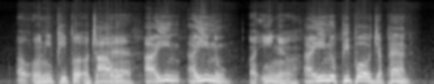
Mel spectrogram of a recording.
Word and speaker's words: Ainu: Ainu. Ainu. Ainu people of Japan. Spell that A I N U.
